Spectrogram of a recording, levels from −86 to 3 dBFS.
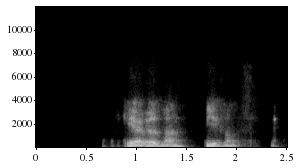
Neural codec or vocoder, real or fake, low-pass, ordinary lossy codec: codec, 16 kHz, 4.8 kbps, FACodec; fake; 7.2 kHz; Opus, 16 kbps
